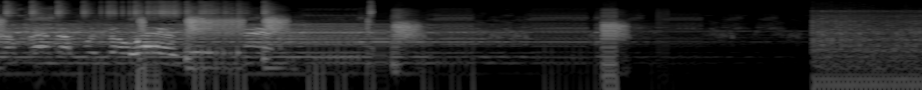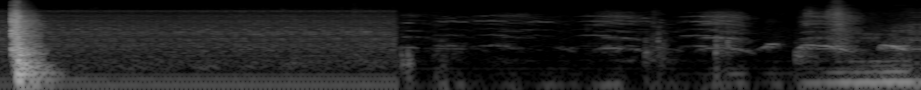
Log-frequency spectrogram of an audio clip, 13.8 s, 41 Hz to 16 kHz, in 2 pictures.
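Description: An Audi A3 8P diesel engine restarting after a fuel filter change. A sharp crank and catch are followed by a steady idle that runs for several seconds, then cuts to quieter ambient sounds with birds.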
